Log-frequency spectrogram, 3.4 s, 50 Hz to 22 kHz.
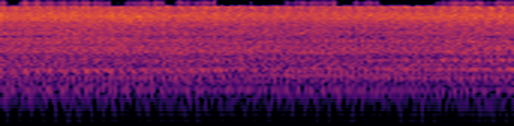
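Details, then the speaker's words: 2005 Subaru WRX wagon at 179,010 miles after valve cover gasket and spark plug replacement on both sides: short steady idle, smooth even beat, no ticking or knocking. "Alright, got some more mileage on, 179.01, so these will be easy to remember. Give it a start. Sounds good."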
